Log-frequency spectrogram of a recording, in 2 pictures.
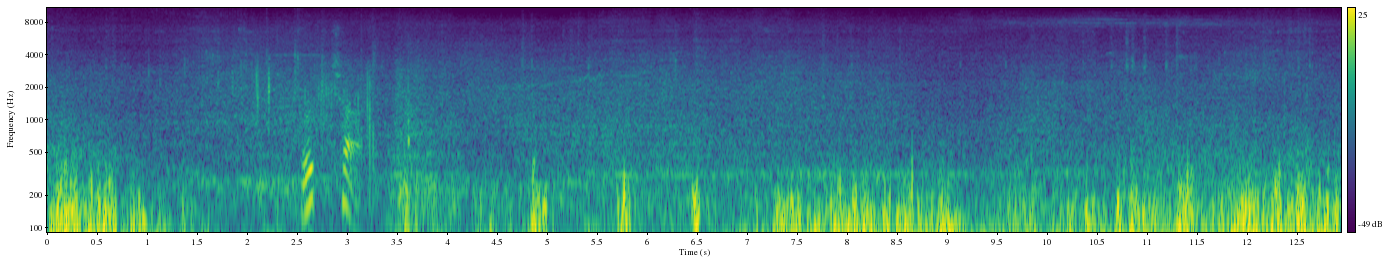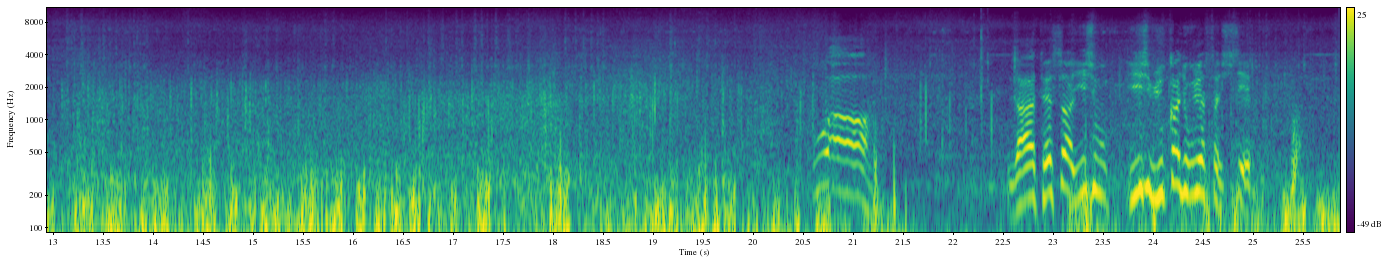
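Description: Wind buffets the microphone while riding outdoors.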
